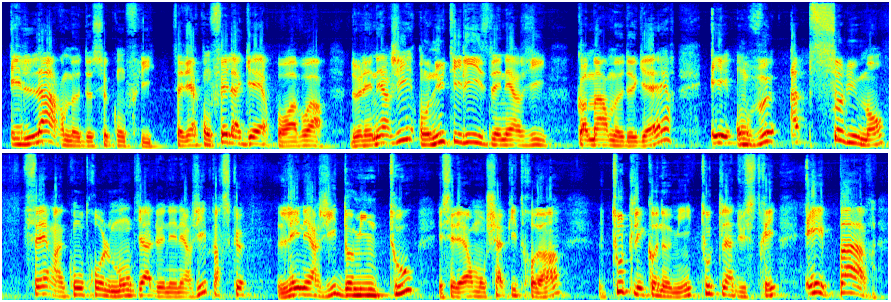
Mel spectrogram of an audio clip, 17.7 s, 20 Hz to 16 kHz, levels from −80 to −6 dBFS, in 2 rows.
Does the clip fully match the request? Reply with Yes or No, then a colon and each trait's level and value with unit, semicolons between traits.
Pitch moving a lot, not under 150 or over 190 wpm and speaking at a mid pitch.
Yes: wide, 7.0 semitones; average, 160 wpm; medium, 145 Hz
